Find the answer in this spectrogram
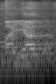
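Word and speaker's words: Bajada: Bayada. The J is a Y.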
